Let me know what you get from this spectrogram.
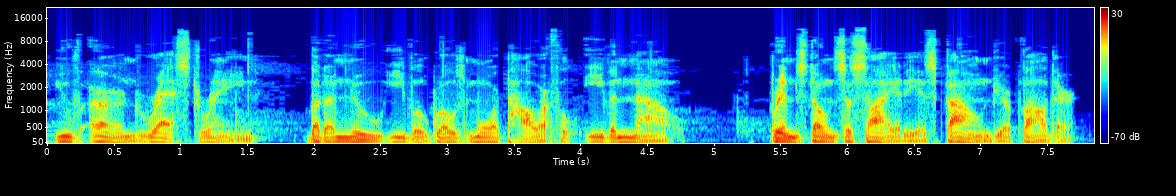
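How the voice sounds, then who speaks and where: An actor playing a grave, ominous game narrator, speaking solemnly in a gravelly, husky voice. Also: male voice, extremely low pitch, measured pace, darkish tone, no room sound, exaggerated voice. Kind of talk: slow, solemn scripted narration.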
